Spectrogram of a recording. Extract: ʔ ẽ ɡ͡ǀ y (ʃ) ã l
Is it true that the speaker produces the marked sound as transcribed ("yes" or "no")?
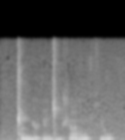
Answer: yes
